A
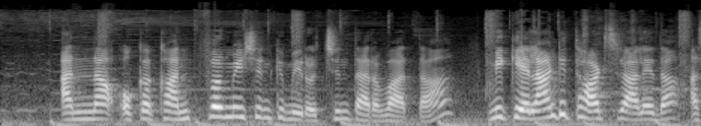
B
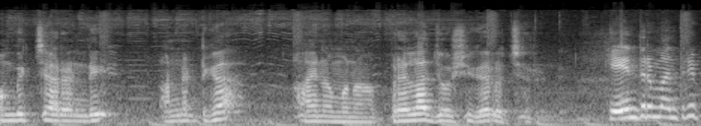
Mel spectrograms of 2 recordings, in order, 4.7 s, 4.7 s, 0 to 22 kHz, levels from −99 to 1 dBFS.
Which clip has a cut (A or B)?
A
